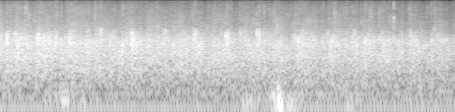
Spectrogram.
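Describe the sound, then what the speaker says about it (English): An audience gives sustained, even applause after a presentation on clinical care redesign. The clapping is dense, continuous and fairly distant. "Huge round of applause for Paul."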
